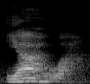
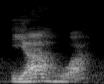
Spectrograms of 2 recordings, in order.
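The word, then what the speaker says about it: יהוה: Vamos dizer assim que a pronúncia seria mais ou menos assim. Yahuwah. Yahuwah no hebraico. Yahuwah. No hebraico seria... Provavelmente essa seria a pronúncia.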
